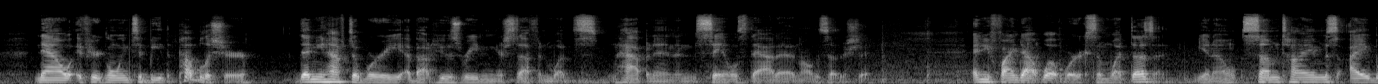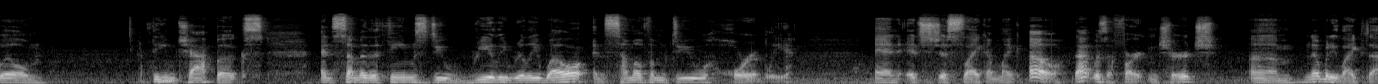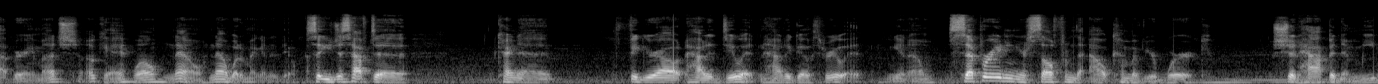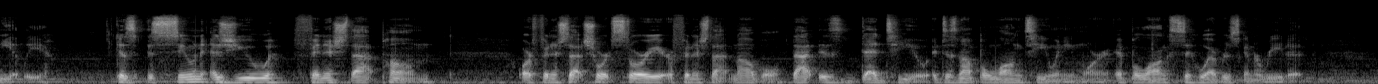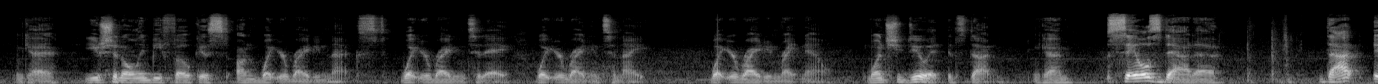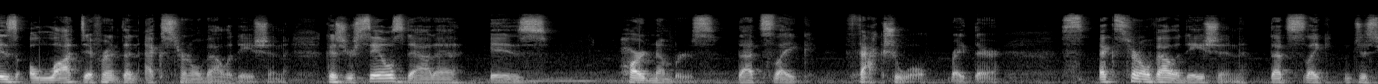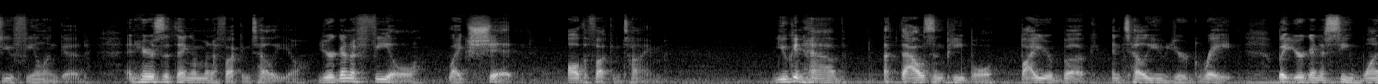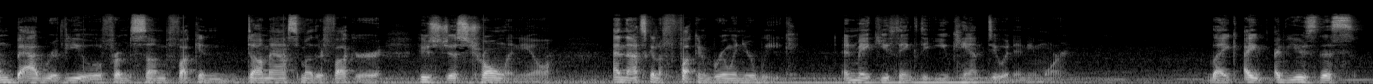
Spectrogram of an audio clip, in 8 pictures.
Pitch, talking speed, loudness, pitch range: 95 Hz, 155 wpm, -22 LUFS, 80-105 Hz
